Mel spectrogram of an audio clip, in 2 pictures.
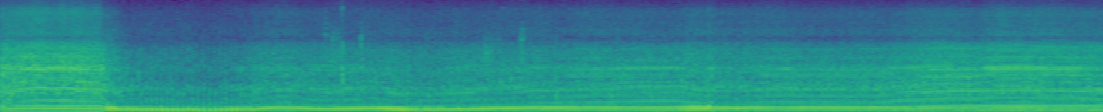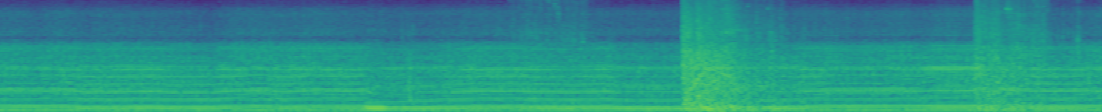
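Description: A vehicle engine hums and changes pitch as it drives over rough ground.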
